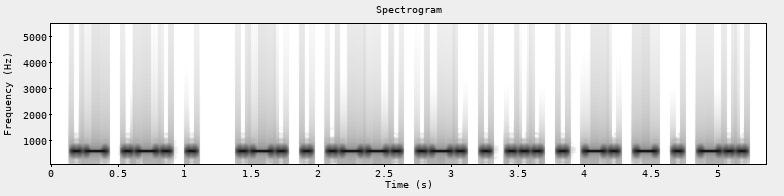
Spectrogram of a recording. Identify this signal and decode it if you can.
Morse code, heard as a keyed tone, about 25 wpm, 600 Hz. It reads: ARE REPRESENTED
